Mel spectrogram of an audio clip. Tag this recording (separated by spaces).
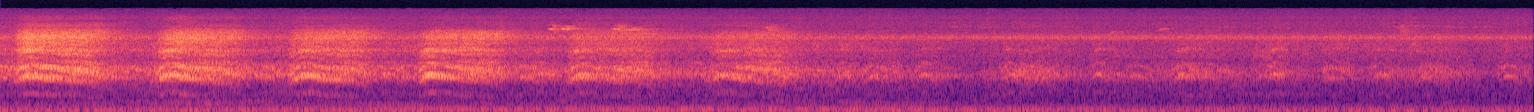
CAW NATURE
